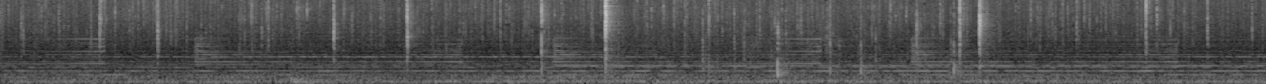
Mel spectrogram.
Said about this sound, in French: De temps en temps, les crépitements s'accentuent, accompagnés d'une douce odeur de bois fumé.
